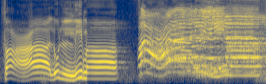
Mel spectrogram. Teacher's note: ادغام بھی کرنا ہے مگر بغیر غنے کے ادغام کرنا ہے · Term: ادغام بلا غنہ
